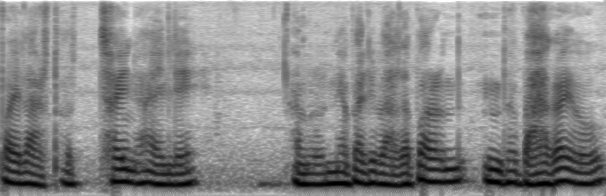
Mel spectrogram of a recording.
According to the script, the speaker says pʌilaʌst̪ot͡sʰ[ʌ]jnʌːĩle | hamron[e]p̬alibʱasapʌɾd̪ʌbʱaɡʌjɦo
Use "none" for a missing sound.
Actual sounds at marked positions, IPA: ʌ, e

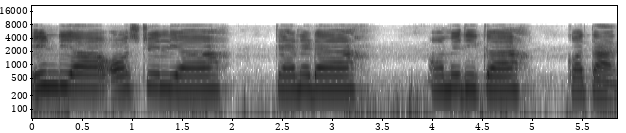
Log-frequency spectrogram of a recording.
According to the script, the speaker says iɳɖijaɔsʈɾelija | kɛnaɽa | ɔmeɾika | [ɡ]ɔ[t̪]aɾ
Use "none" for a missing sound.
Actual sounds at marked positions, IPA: k, t̪

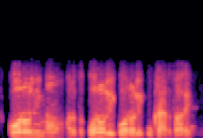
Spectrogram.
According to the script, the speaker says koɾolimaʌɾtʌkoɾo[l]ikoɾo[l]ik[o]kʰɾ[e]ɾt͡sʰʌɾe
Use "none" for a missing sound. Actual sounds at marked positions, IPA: l, l, u, a

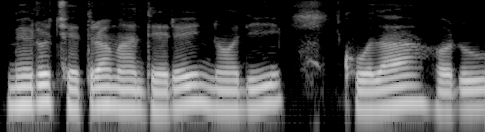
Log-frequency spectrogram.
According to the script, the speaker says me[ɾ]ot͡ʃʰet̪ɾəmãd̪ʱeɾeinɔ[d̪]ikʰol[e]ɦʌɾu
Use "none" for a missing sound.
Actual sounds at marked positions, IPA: ɾ, d̪, a

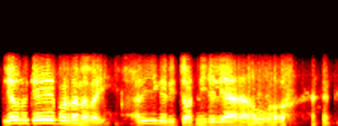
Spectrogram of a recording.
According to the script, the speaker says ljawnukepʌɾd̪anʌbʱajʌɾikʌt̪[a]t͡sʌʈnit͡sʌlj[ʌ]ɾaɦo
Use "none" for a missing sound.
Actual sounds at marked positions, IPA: i, a

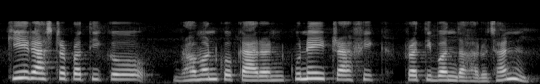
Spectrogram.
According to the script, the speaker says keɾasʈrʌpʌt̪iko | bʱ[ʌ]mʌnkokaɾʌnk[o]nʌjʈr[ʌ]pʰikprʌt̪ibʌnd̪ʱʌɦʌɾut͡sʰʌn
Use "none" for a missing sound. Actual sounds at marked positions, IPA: ʌ, u, a

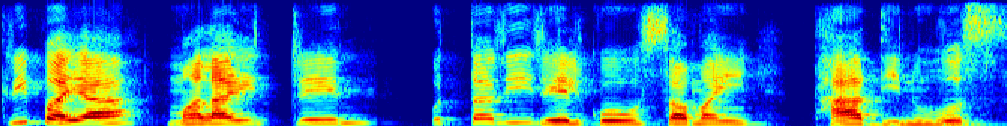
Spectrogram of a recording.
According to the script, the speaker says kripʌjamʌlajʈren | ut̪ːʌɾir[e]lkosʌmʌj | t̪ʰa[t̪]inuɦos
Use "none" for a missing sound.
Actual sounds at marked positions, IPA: e, d̪

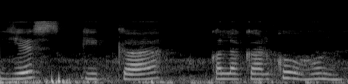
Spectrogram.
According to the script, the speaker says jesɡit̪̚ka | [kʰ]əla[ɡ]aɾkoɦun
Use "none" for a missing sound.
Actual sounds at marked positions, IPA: k, k

